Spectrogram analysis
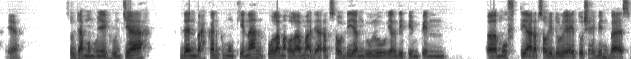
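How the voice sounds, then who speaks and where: An Indonesian man giving informal religious commentary as a host, repeating himself and often tagging phrases with a short filler. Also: medium pitch. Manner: repetitive, often tags phrases with "ya". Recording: dull lo-fi audio.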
